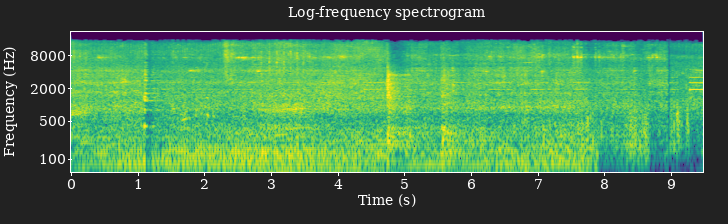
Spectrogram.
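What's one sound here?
Dirt and rocks pour out of a tipping truck bed with a rattling crunch.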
